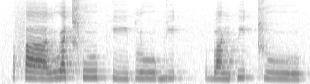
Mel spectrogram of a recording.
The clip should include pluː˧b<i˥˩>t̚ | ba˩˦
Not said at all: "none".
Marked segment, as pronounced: i˥˩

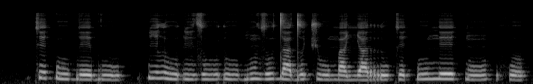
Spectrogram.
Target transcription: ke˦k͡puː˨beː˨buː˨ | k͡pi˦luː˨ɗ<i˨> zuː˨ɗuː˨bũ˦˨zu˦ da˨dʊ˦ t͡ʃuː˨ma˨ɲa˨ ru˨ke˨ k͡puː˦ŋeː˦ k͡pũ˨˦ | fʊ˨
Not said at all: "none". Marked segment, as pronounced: ĩ˨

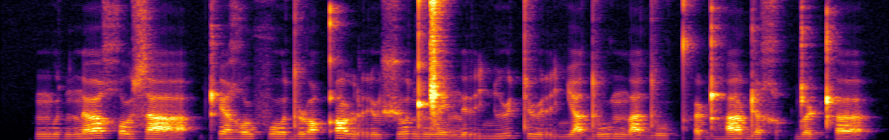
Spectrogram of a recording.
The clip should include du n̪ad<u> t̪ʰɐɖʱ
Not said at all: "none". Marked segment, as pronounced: u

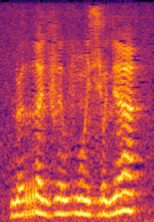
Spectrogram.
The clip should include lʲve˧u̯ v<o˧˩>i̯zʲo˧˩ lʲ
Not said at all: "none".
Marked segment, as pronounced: õ˧˩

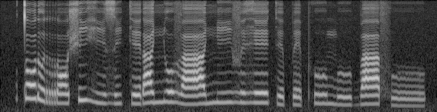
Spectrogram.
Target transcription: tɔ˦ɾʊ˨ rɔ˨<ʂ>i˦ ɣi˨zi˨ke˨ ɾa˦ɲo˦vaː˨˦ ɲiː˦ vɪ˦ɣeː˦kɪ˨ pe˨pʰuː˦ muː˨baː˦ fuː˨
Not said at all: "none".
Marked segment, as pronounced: ʃ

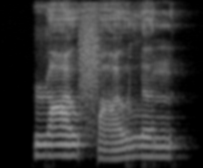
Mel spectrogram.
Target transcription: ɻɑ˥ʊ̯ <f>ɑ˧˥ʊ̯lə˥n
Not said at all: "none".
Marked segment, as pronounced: f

